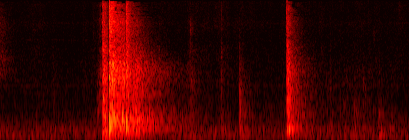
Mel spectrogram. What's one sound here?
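A printer's scanner lid thumps as it is lifted and set down.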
